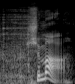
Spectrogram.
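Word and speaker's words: שְׁמַע: is hear or listen which in hebrew is pronounced shema that's where the prayer gets its name now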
